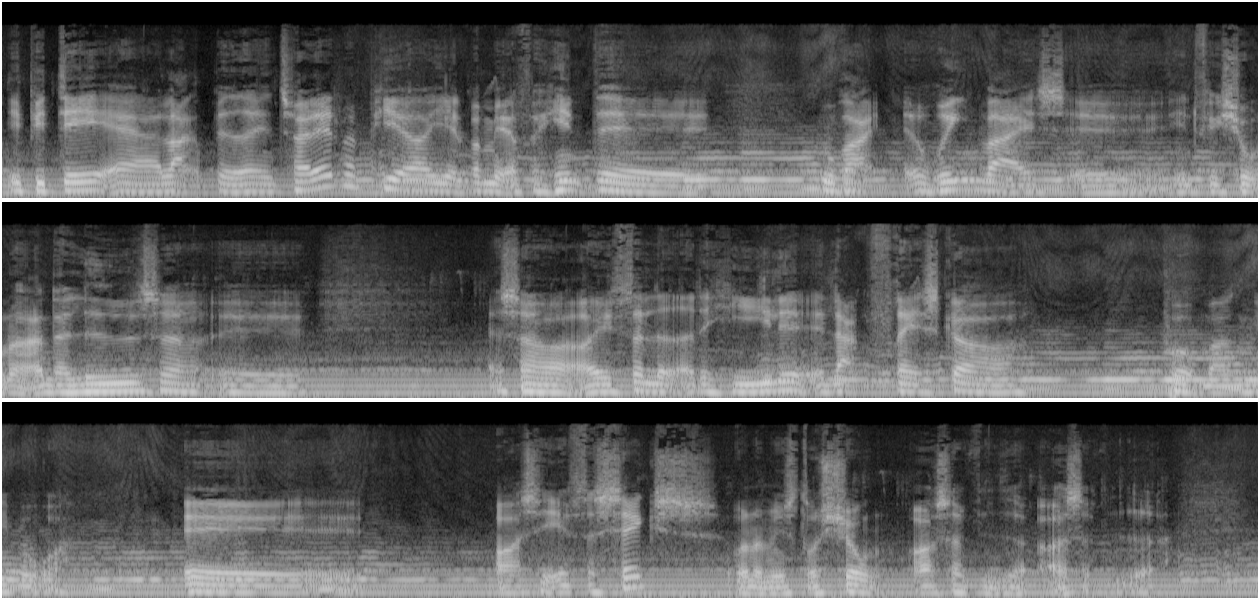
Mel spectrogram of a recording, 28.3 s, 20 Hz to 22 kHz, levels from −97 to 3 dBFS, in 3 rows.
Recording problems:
wrong speed, natural pitch; too slow; 0.6 times normal speed
electrical hum; loud; throughout; 50 Hz, 9 dB below the speech

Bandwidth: 14.5 kHz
